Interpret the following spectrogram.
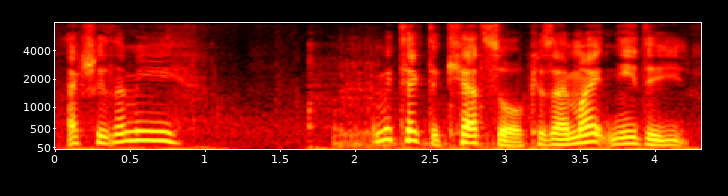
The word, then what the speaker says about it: Quetzal: annoyed when I say Quetzal, but that's how it's actually pronounced. The word comes from Spanish, from Quetzalcoatl, which is it's a Mesoamerican feathered serpent deity, and Spanish always has a hard Q.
